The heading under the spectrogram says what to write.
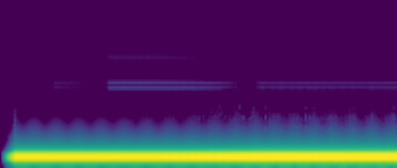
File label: pop, Sound of a cruise ship horn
